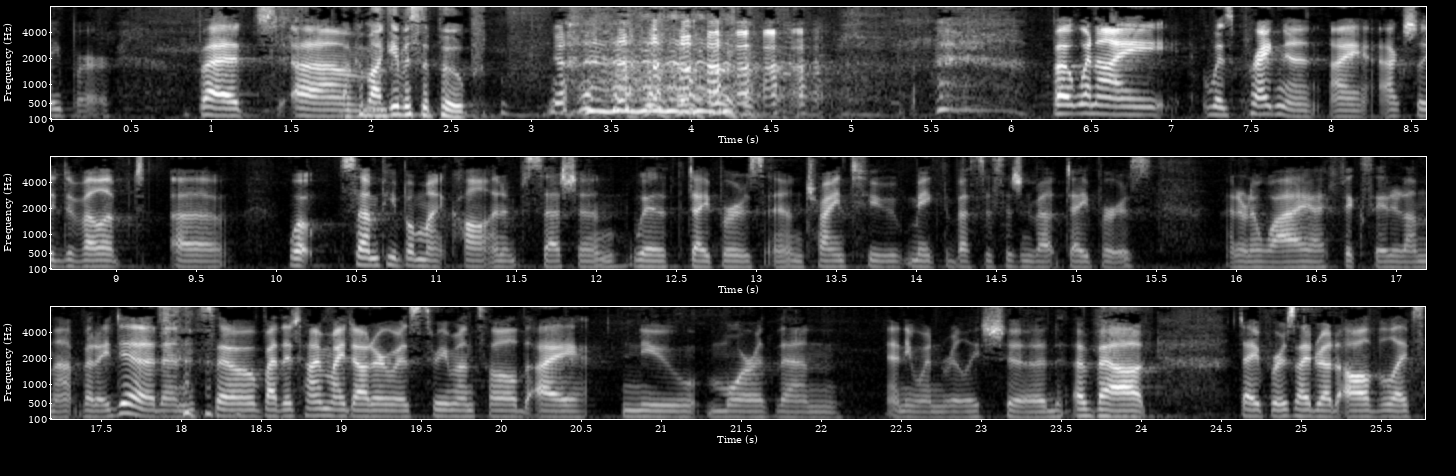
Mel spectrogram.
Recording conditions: live audience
